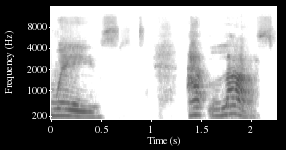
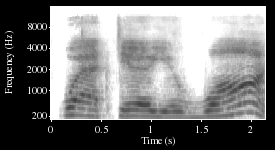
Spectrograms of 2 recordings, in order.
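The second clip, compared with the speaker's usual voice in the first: low, grinding voice like stones, "want" drawn out; 4 semitones lower, 4 dB louder than usual. Reading a fairy tale, the narrator voices the Troll Queen questioning Asta: voice like grinding stones. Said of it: "she asked in a voice like grinding stones".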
